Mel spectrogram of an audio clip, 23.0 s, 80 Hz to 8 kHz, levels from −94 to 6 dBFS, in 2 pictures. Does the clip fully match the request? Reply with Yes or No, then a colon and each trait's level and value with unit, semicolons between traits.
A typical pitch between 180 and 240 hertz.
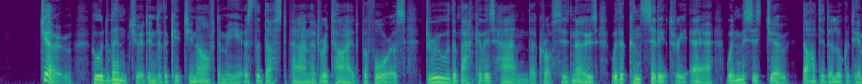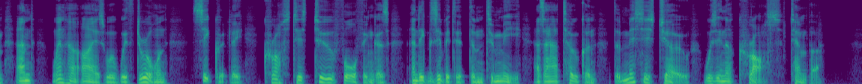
No: very low, 85 Hz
